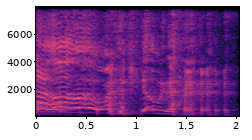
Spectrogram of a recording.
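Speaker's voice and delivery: high, loud wail breaking into laughter; mock horrified outburst. Retold reaction to what happened on the couch, hammed-up horror. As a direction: cry out in exaggerated dismay.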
